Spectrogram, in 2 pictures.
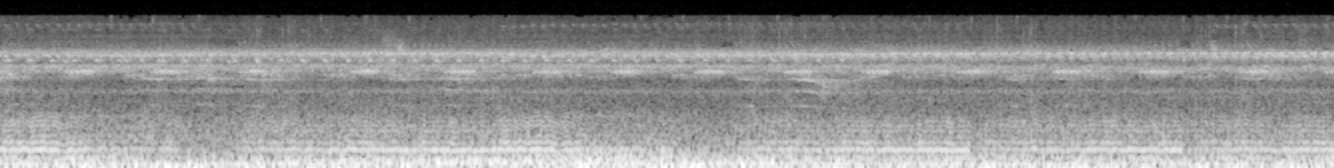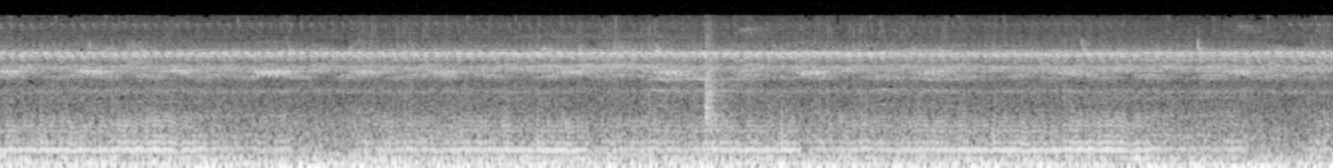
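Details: A bumblebee pollinating roses: a low, droning hum that comes and goes in stretches as it moves between flowers, over a constant high pulsing chorus of other insects.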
